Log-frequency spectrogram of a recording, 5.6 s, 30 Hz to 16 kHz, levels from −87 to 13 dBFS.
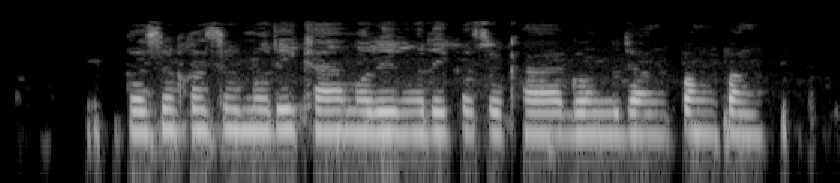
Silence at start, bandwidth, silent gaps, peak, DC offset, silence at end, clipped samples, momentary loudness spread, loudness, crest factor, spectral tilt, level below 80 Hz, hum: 0.65 s; 7.6 kHz; none; -4 dBFS; under 0.1%; 0.35 s; under 0.1%; 8 LU; -20 LUFS; 16 dB; -8 dB/octave; -60 dBFS; none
